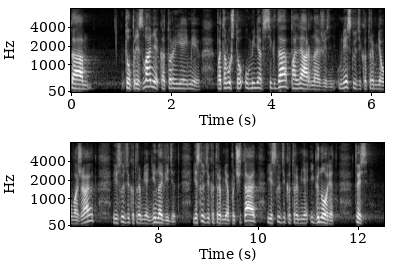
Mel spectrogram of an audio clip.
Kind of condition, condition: setting, large echoing room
